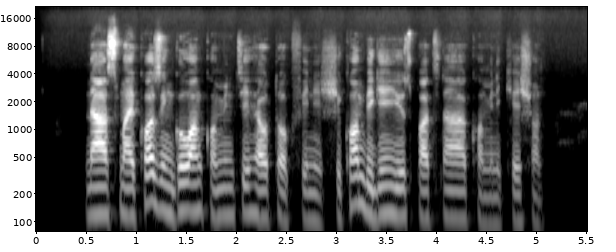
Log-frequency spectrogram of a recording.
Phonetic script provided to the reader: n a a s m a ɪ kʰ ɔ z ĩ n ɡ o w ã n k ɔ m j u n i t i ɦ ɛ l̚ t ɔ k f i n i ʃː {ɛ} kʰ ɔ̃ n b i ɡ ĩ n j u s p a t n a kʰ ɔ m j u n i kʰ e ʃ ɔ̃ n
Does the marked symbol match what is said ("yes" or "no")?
no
